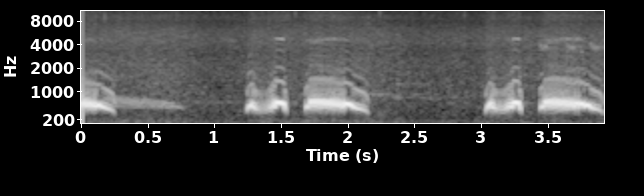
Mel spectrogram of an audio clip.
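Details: Spotted dove decoy calling from the ground in the wild-style song. A fading coo tail opens, then two phrases follow, each a quick wobbling double note and a sustained mellow coo that slides slightly downward.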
